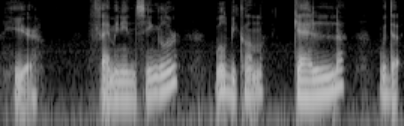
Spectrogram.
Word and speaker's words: quelle: Okay, quel here, feminine singular, will become quelle with the S, feminine plural. And the good news is that you will pronounce them the same way.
